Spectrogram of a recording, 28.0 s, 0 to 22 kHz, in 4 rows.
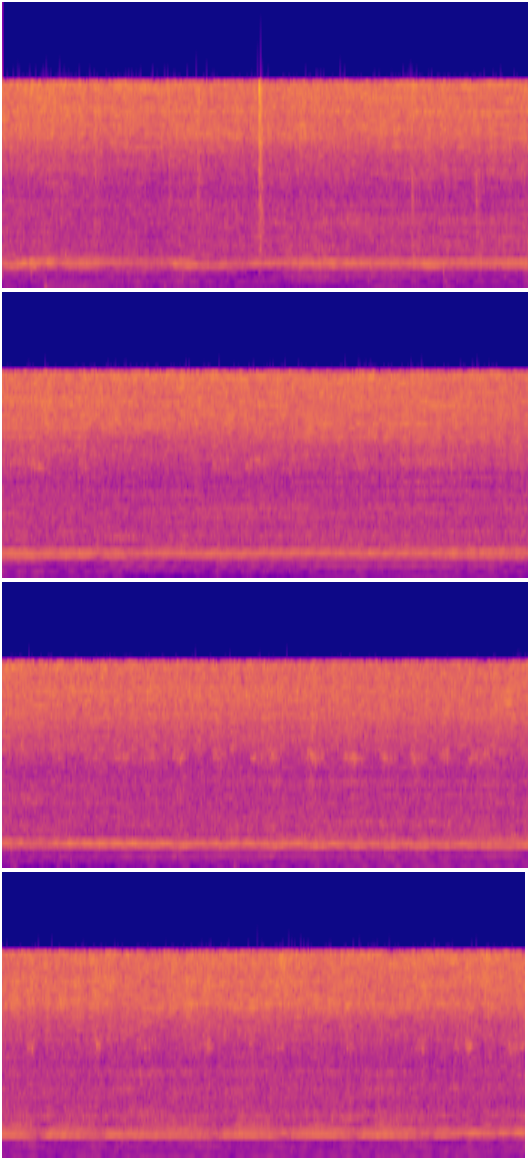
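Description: Electric dog grooming clippers with a #5 blade running steadily as they shave a dog's coat, with a couple of brief clicks in the first few seconds.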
